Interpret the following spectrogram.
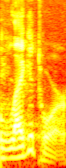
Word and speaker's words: Legator: So like I had a a legator le legator legator. How are you saying? I think it's legy rhymes with skeletor. Legator. That's how I always think about it in my head.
